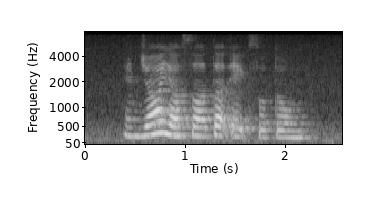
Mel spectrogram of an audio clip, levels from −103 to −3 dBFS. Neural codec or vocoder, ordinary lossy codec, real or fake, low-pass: none; none; real; 7.2 kHz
